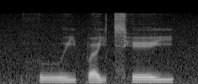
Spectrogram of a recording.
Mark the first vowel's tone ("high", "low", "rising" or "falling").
low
